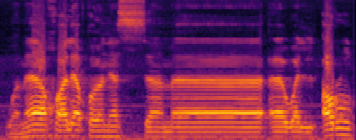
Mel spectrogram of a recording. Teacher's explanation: مد متصل في كلمة السماء يمد بمقدار 4 حركات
